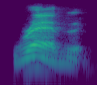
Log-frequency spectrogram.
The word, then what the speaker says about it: read: Es la misma escritura, pero la pronunciación es como el color. Red.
